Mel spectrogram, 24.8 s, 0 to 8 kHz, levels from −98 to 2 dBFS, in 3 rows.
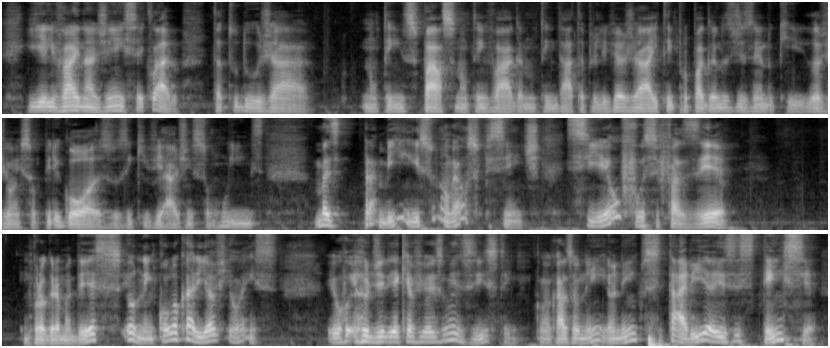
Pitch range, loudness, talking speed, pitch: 85-110 Hz, -24 LUFS, 170 wpm, 90 Hz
